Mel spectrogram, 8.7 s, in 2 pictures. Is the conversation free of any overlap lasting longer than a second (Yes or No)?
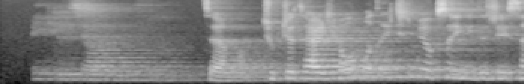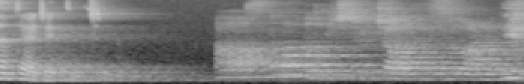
Yes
